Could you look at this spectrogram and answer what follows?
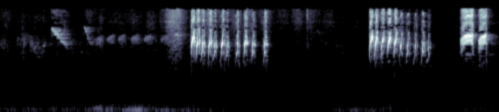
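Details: Flamboyan singing energetically, recorded as a master track for training other birds: thin descending whistles, then two loud bursts of rapid high buzzy trills and a short final burst, over a soft low hum.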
